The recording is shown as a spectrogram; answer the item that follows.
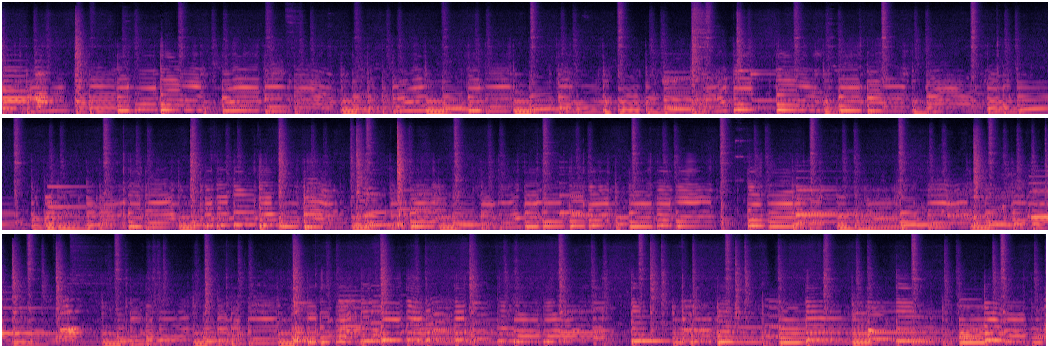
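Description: Instrumental jazz passage from a live quartet, with no vocals: double bass to the fore over drum kit and electric piano.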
